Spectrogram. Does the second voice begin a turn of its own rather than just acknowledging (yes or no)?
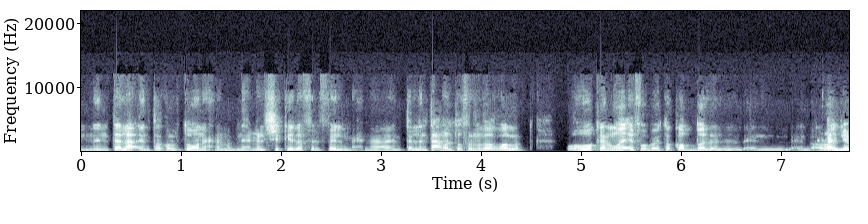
yes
